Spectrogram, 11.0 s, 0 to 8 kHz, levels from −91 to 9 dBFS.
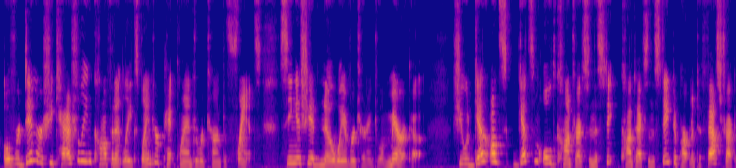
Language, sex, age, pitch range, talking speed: English, female, 20-39, 195-275 Hz, 230 wpm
